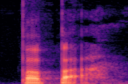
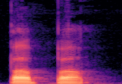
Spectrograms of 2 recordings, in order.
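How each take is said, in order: First: Papá with stress landing on the final á; stress on last syllable. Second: Papa, high first syllable, then falling; stress on first syllable. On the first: Teacher repeating it for student, final stress on papá. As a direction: press the second syllable of papá. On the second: Teacher repeating it for student, first-syllable stress on Papa. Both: Shown as a demonstration. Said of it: "Voy a repetirlo dos veces".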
